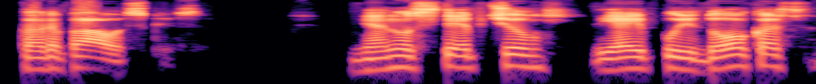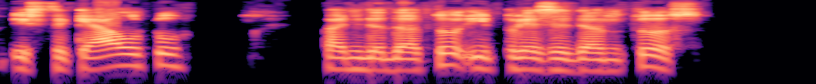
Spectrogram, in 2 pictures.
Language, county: Lithuanian, Klaipėda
